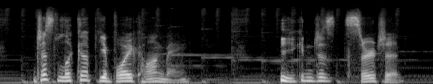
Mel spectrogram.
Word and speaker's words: Kongming: Why do I pronounce it like conch? Because that's the American pronunciation. Also because it makes people giggle.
